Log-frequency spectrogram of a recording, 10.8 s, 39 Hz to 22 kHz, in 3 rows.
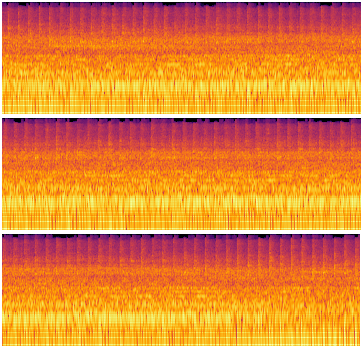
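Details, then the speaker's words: Honda HRC216 commercial-grade mower started on choke in cold weather, after parts were dried with compressed air; the small single runs at an even, busy putter with no misses or surging. It runs normally, but the throttle cable is not working. "throttle cable isn't working huh but it runs so we have that taken care of"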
